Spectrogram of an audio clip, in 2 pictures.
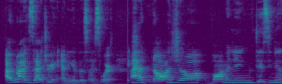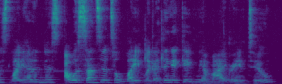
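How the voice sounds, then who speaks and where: A young woman with a fairly high voice talks casually to a camera a little way off in an echoey room. She explains things candidly, with emphatic asides, like a vlogger giving advice. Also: fairly bright tone, slight background noise. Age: 20s. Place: small bedroom, indoors. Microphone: camera a few feet away. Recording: echoey room, distant microphone.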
